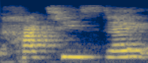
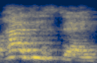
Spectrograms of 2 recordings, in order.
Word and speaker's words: Paddy's Day: Now, is it Patty's Day or Paddy's Day? Oh, no, Paddy. No, there's no Patty. No, there's no Patty. The Americans say that, don't they? Yeah. No, Paddy's Day.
